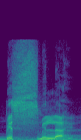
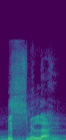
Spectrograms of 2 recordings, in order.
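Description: First: The s sound is breathy, with air flowing. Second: The same.

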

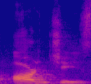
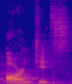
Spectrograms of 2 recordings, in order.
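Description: First: The ending glides down smoothly and softly. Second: The ending drops heavily and is cut off abruptly. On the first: The speaker calls it right. "đi xuống chứ ... để dấu huyền" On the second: The speaker calls it wrong. "đừng dấu nặng"

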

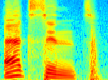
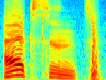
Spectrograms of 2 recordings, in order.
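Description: The two takes are said the same way.

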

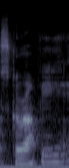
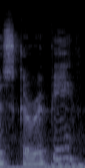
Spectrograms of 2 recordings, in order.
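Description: First: The name is said in an Australian way. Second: The name is said in a non-Australian way.

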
